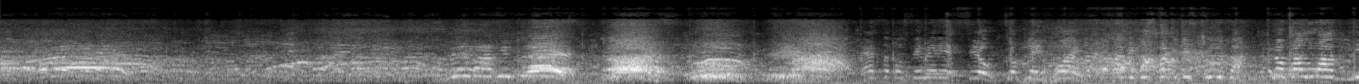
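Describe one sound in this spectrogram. A young man raps loudly and aggressively into a microphone.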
